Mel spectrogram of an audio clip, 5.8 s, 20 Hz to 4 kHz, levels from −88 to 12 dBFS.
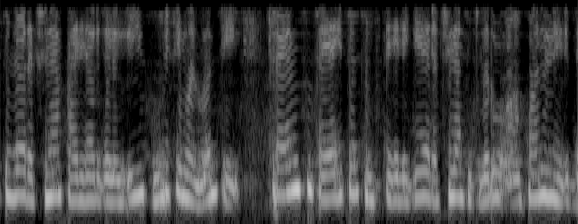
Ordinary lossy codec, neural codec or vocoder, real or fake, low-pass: none; codec, 44.1 kHz, 1.7 kbps, Pupu-Codec; fake; 3.6 kHz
